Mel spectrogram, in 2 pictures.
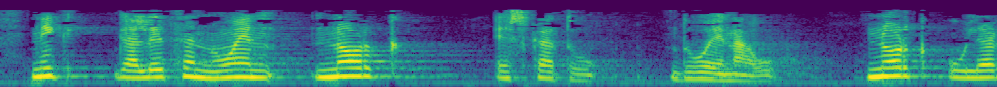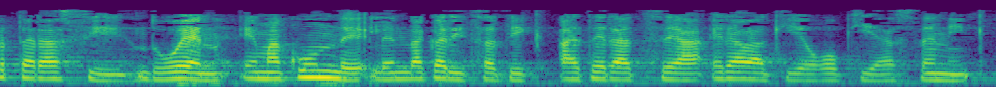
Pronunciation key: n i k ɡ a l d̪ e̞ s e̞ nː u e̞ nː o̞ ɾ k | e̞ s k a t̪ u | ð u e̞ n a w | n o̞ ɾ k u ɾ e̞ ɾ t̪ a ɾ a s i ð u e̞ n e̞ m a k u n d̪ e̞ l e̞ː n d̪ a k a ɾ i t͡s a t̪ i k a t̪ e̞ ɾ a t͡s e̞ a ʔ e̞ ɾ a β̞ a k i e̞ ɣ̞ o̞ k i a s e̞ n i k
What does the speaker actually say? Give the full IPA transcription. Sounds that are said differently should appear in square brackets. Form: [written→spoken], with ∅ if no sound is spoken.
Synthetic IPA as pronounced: n i k ɡ a l d̪ e̞ [s→t͡s] e̞ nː u e̞ nː o̞ ɾ k | e̞ s k a t̪ u | ð u e̞ n a w | n o̞ ɾ k u [ɾ→l] e̞ ɾ t̪ a ɾ a s i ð u e̞ n e̞ m a k u n d̪ e̞ l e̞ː n d̪ a k a ɾ i t͡s a t̪ i k a t̪ e̞ ɾ a t͡s e̞ a ʔ e̞ ɾ a β̞ a k i e̞ ɣ̞ o̞ k i a s e̞ n i k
